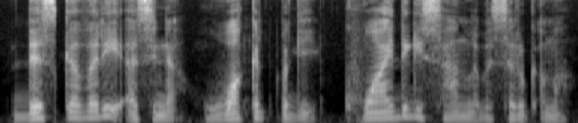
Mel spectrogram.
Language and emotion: Manipuri, neutral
